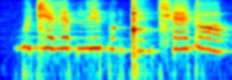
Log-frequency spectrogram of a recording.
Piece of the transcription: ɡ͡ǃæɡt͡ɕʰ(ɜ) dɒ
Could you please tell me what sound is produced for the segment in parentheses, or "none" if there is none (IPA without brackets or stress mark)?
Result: æ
